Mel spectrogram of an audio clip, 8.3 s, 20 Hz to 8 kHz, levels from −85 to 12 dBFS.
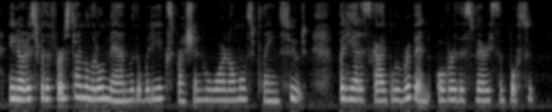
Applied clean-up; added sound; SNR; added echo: none; none; none; none.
